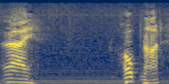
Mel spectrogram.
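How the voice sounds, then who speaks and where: An actor playing a worried, polite professor in a radio drama, a man speaking in a halting, hesitant way. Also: medium pitch, music in the background. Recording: dull, noisy vintage radio recording.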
